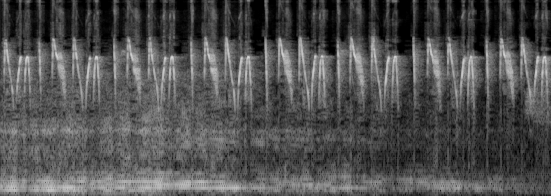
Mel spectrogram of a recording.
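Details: Plain prinia from rice fields giving a rapid stream of high, V-shaped slurred notes, each swooping down and back up, repeated several times a second; a low humming tone sits underneath early on.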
